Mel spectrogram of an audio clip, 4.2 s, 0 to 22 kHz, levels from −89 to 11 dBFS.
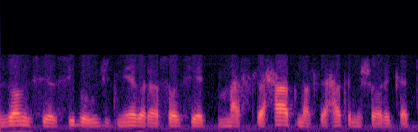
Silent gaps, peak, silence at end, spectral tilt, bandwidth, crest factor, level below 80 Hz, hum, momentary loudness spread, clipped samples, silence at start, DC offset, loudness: none; -4 dBFS; 0.1 s; -5 dB/octave; 4.2 kHz; 20 dB; -70 dBFS; none; 9 LU; under 0.1%; 0 s; under 0.1%; -25 LUFS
